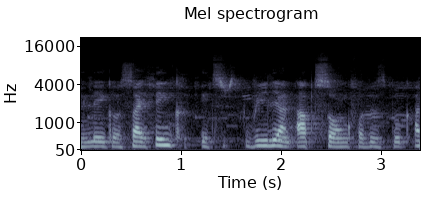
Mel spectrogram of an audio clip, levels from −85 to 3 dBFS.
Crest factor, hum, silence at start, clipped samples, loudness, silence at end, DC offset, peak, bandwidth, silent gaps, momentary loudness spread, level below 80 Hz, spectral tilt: 18 dB; none; 0 s; under 0.1%; -31 LUFS; 0 s; under 0.1%; -14 dBFS; 11.5 kHz; none; 12 LU; -76 dBFS; -6.5 dB/octave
